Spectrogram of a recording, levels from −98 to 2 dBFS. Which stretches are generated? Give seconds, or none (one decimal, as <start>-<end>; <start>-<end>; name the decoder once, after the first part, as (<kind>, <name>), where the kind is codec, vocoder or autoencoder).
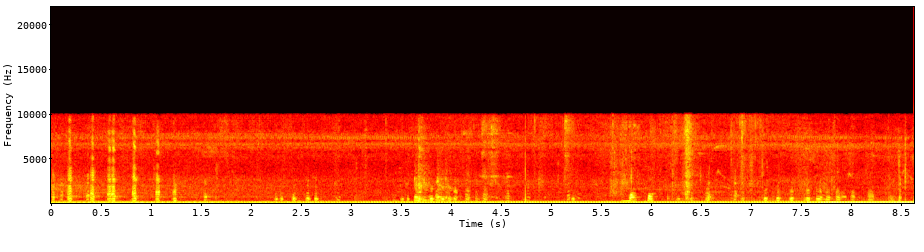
0.6-2.6 (vocoder, Vocos); 4.0-4.5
